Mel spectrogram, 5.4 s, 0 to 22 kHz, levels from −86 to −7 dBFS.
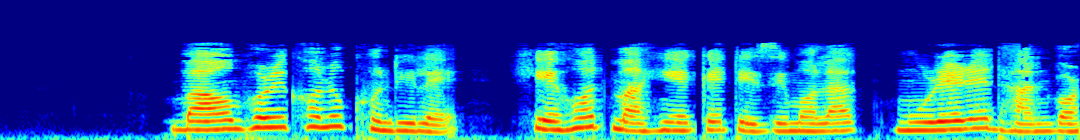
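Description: From start to finish, the speech carries AAC compression damage. Nothing sounds above 7 kHz, so it is dull and smeared. Sibilants fizz and sustained sounds warble. The likely cause is AAC-LC coding at a low bitrate, consistent with roughly 24 kbps.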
